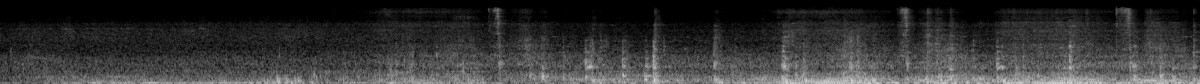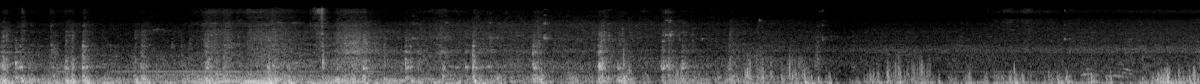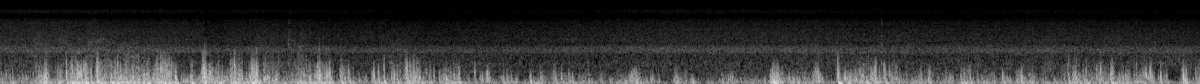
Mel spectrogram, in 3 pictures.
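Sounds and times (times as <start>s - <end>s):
tram rumble: 0.0s - 36.0s
wheels clacking over rail gaps: 3.3s - 23.7s.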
